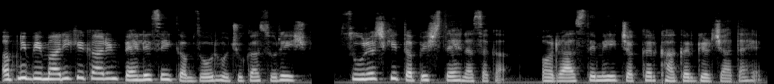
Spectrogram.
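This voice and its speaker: A woman's voice: medium pitch, lively intonation, moderate pace, darkish tone. Casting: female narrator for a scripted moral tale, mid-range voice.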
